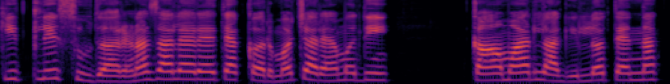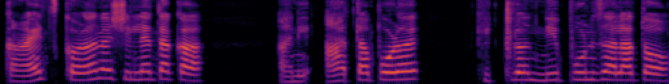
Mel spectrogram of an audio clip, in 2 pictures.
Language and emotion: Goan Konkani, surprised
